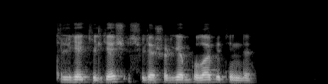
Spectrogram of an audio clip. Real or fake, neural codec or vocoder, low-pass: real; none; 7.2 kHz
